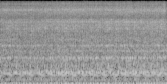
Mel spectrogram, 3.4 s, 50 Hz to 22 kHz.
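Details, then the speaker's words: 2017 Yamaha NMAX scooter that had been shaking badly, after the part was replaced and correctly seated: a steady, even low idle with a smooth regular pulse and no shake; the vibration is gone and it runs normally. "Oke kita matikan teman-teman motor sudah normal getaran sudah hilang"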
